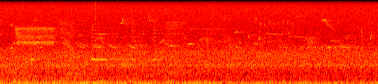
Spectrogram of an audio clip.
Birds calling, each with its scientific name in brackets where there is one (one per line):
White-breasted Nuthatch (Sitta carolinensis)
Gray Catbird (Dumetella carolinensis)
Black-capped Chickadee (Poecile atricapillus)
Red-winged Blackbird (Agelaius phoeniceus)
Tufted Titmouse (Baeolophus bicolor)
